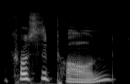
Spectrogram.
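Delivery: bad fake British accent. Host repeats a phrase while chatting, putting on a bad British accent. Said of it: "That's a bad accent".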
